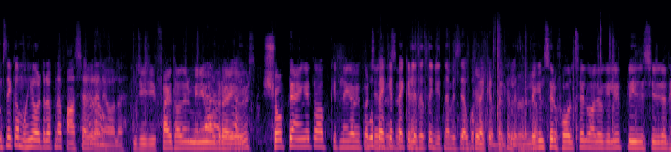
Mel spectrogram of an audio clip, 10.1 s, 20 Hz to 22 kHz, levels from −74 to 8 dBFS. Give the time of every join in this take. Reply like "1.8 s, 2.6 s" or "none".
none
